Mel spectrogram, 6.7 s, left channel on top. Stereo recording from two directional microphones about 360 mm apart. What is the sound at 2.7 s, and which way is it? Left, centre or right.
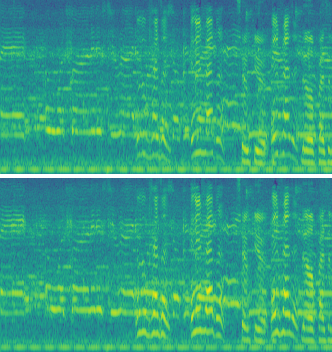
Children playing, right.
